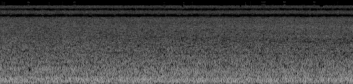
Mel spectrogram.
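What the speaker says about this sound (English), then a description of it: "This little 12-foot waterfall doesn't have a name, but it's just before Talai Falls and is a great viewpoint" A small 12-foot waterfall on a jungle hike in the Philippines, heard as a steady, full rushing roar of falling water close by, with no other sounds.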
